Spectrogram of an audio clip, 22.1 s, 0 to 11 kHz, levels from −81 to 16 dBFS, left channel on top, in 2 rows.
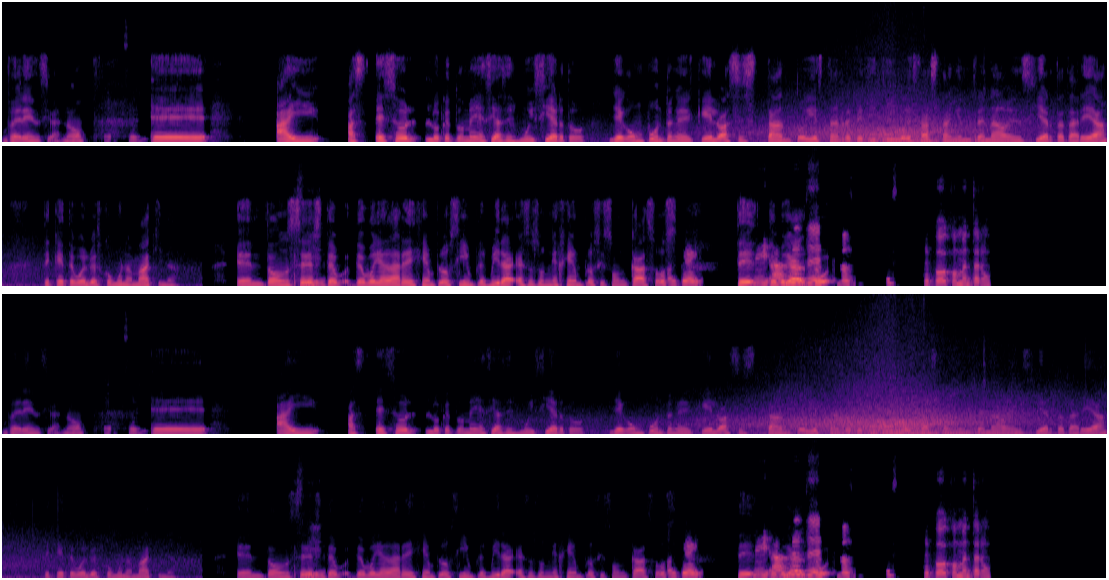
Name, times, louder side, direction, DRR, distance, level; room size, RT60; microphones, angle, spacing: voice 1, 0.0-1.2 1.5-2.2 2.7-3.2 3.5-5.8 6.1-12.8 13.4-17.8 18.4-19.4, left 7 dB, 90° left, 0.3 m, -30 dB
Car passing by, 4.8-13.0, right 2 dB, 20° right, 1.6 m, -41 dB
voice 2, 17.7-18.1 18.6-19.5 19.9-20.0 20.3-20.9, equal, ahead, 0.4 m, -30 dB
head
